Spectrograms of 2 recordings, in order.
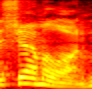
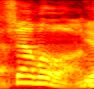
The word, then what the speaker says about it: Shyamalan: Like, M. Night Shyamalan, not that hard. Three syllables. – Yeah. – Shyamalan.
